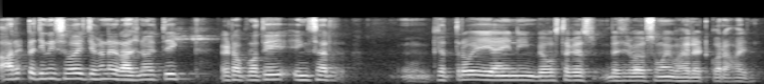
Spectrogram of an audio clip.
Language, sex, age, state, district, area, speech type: Bengali, male, 45-60, West Bengal, Purulia, urban, spontaneous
